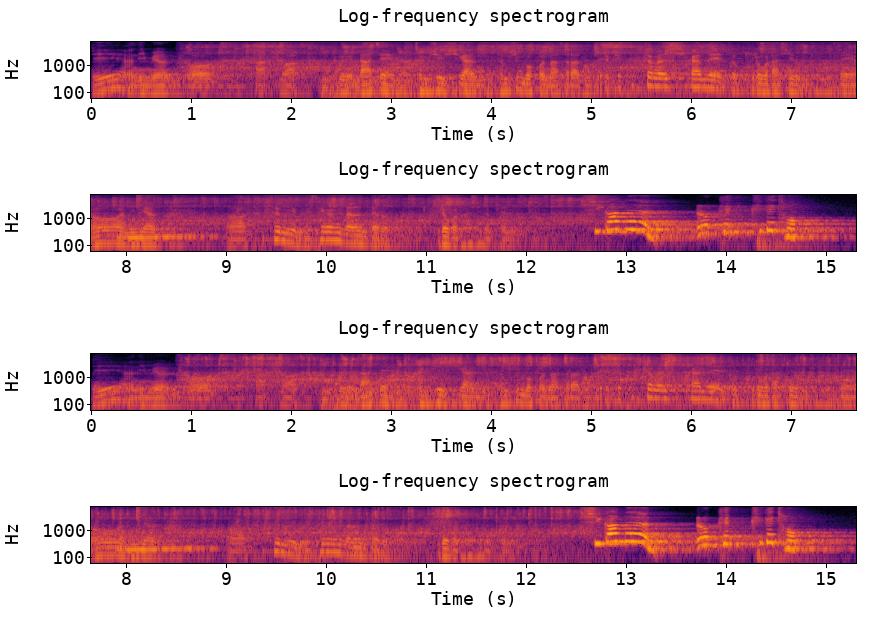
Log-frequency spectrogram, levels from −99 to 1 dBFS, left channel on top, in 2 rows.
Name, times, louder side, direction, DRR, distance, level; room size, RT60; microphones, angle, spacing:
voice 1, 0.0-2.1 2.4-5.2 5.5-10.6 11.1-11.9, left 2 dB, 60° left, 9 dB, 1.0 m, -39 dB
Liquid, 0.9-12.7, right 3 dB, 30° right, 1.6 m, -42 dB
sound 1, 2.3-7.6, equal, ahead, 1.9 m, -49 dB
voice 2, 7.9-8.7 12.5-13.3 13.7-14.7, right 3 dB, 85° right, 7 dB, 1.4 m, -28 dB
28.0 x 14.5 x 3.4 m, 2.1 s
head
